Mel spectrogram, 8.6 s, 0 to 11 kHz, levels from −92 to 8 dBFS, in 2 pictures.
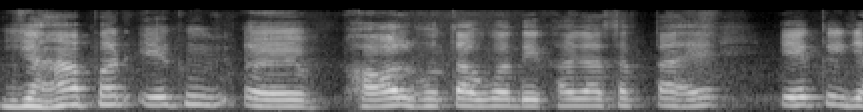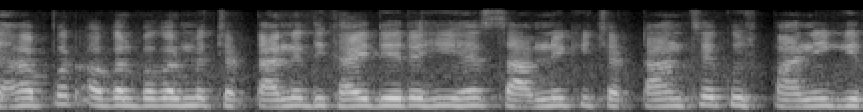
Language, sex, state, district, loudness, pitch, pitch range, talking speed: Hindi, male, Goa, North and South Goa, -19 LUFS, 210 Hz, 200-220 Hz, 210 wpm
